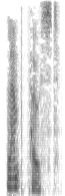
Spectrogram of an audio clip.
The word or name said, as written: lamp-post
